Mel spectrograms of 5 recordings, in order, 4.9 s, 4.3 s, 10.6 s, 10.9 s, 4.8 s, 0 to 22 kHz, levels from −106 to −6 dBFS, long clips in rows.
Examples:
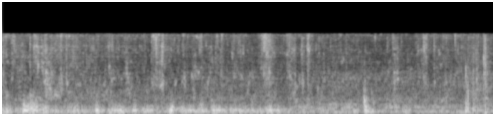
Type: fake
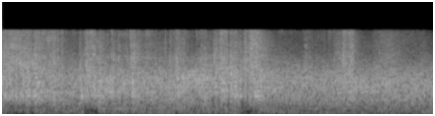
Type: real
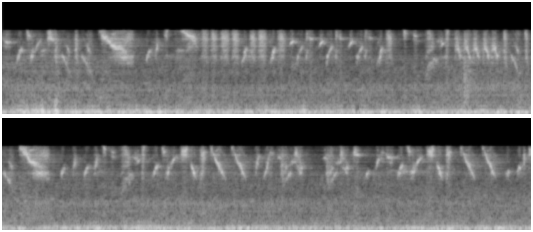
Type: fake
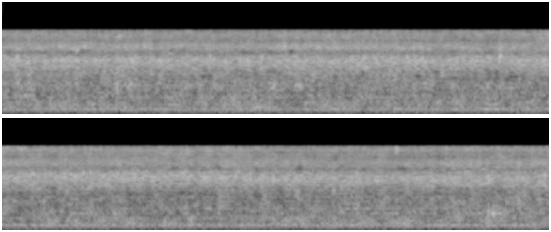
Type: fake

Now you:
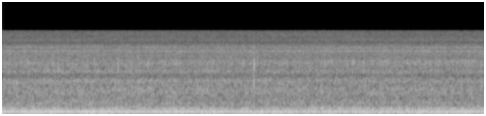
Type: real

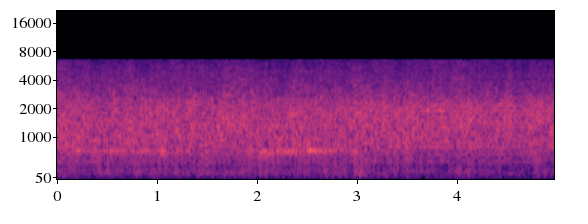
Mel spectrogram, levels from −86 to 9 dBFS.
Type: fake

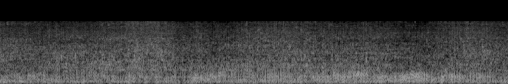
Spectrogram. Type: fake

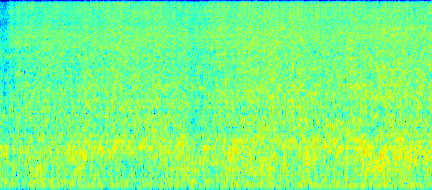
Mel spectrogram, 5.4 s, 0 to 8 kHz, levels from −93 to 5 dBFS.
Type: fake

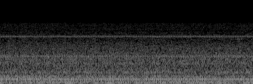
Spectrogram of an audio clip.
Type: real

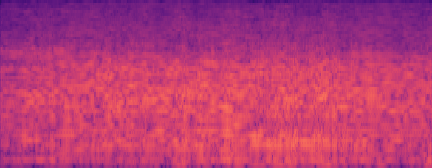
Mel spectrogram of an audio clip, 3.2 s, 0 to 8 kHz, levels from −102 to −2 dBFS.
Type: fake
